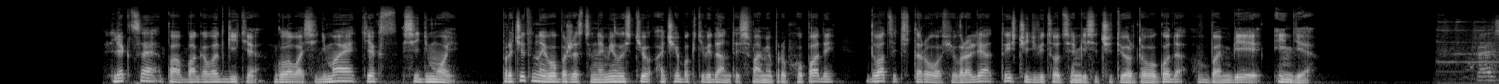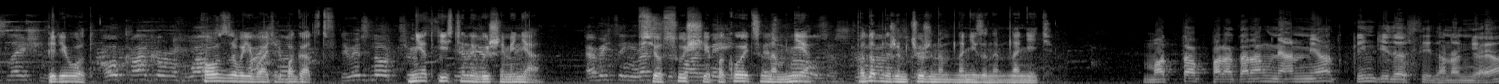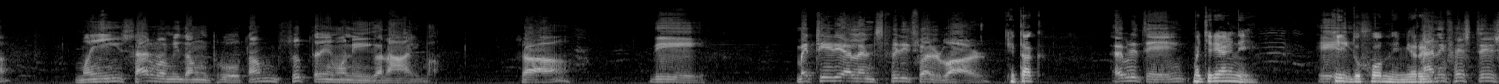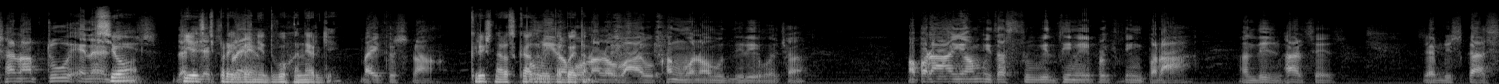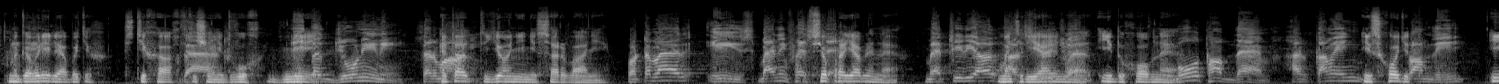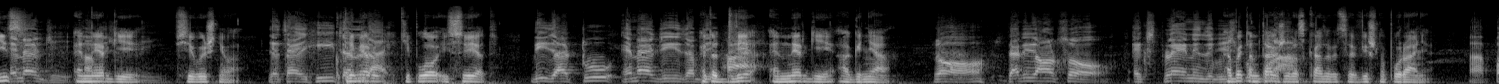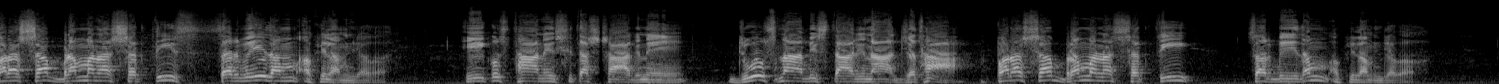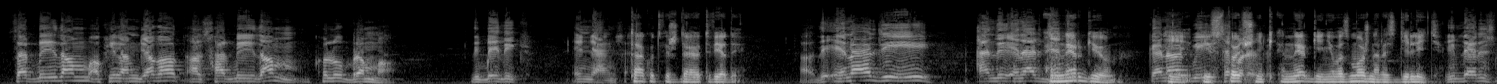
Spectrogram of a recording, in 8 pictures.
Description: Милость Прабхупады Аудиолекции и книги 22.02.1974 Бхагавад Гита | Бомбей БГ 07.07 — Примите Кришну как Высочайшего Загрузка...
